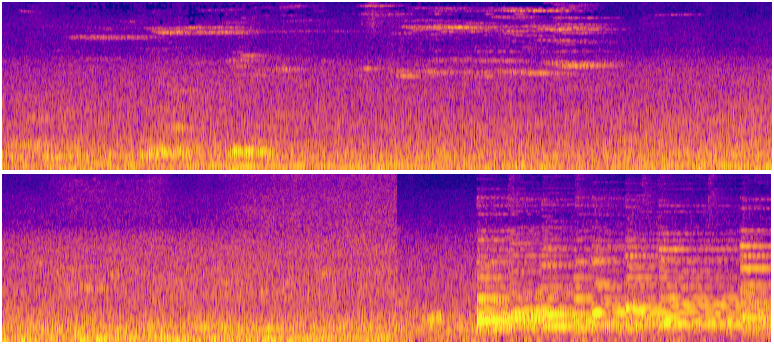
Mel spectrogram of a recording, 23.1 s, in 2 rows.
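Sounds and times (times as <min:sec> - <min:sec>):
train wheels rumbling on rail: 0:00.0 - 0:18.6
high wheel squeal: 0:00.2 - 0:10.6.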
